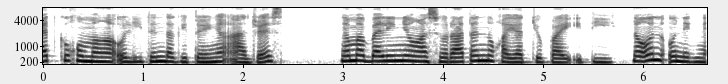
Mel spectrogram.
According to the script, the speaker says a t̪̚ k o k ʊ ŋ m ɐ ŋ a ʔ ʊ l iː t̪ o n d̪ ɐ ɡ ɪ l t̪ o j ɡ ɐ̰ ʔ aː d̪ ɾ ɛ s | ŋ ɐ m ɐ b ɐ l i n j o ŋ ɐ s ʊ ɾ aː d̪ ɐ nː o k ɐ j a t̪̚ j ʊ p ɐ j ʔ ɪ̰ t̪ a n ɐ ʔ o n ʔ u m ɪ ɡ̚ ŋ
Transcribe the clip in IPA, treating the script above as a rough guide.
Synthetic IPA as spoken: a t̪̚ k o k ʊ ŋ m ɐ ŋ a ʔ ʊ l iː t̪ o n d̪ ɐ ɡ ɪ t̪ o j ŋ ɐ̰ ʔ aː d̪ ɾ ɛ s | ŋ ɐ m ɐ b ɐ l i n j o ŋ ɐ s ʊ ɾ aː t̪ ɐ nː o k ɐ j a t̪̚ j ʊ p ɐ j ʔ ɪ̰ t̪ i n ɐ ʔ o n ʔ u n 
